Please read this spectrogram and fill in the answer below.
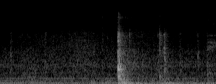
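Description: Steady low hum of the boat's triple outboard motors running, with water and wind noise, and one sharp knock a little after a second in.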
